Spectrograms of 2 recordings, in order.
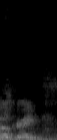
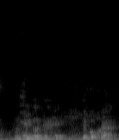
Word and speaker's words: Hippocrates: Hippocrates. Hippocrates.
